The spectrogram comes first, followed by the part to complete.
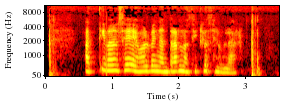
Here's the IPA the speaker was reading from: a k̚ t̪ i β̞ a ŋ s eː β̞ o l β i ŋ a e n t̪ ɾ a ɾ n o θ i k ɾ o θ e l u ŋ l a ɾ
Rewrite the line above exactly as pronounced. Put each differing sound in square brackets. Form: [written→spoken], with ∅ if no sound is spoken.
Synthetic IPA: a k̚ t̪ i β̞ a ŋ s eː β̞ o l β [i→e] ŋ a e n t̪ ɾ a ɾ n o θ i k [ɾ→l] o θ e l u [ŋ→∅] l a ɾ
